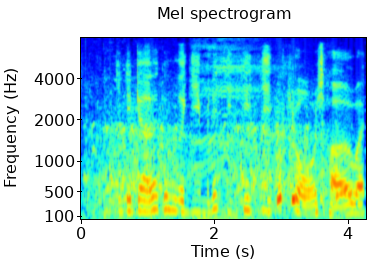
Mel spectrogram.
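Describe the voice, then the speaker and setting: A man talks quickly in casual gaming banter, teasing and exasperated. He laughs often. Loud game music sits behind his voice. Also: on the high side, over a noisy crowd. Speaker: gaming partner.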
